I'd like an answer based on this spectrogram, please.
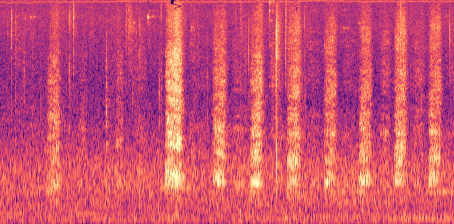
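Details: Panting by a lake, where Chester the St. Bernard follows Izzy the German Shepherd, Cody the Golden Retriever and Clifford the Great Dane. Faint at first, then a loud breathy huff and evenly spaced pants.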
